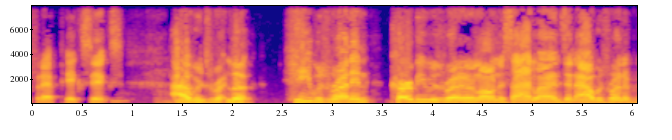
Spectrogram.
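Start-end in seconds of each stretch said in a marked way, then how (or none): none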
